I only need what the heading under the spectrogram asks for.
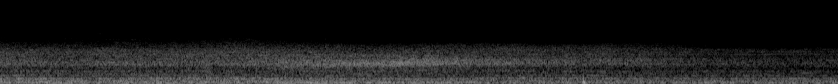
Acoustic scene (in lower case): street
